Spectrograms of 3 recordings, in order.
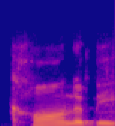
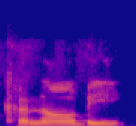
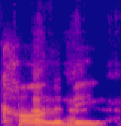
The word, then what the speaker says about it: Carnaby: the way tim is on carnaby street not kanabi yes carnaby you know i had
